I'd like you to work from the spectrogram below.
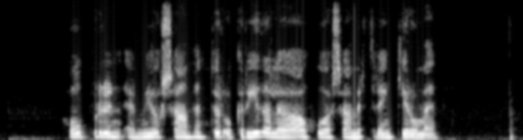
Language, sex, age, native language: Icelandic, female, 50-59, Icelandic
